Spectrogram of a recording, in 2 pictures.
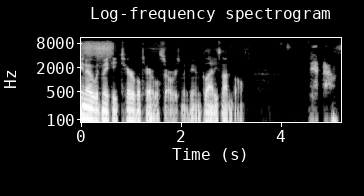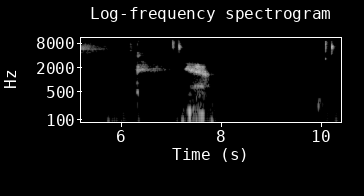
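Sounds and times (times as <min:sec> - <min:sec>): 
speech: 0:00.0 - 0:03.4, 0:04.6 - 0:05.3
computer mouse clicks while clicking through pictures: 0:07.0 - 0:07.3, 0:10.0 - 0:10.3.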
